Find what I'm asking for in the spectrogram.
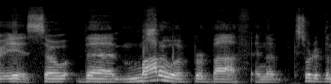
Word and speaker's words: Brebeuf: Now, you went to Brebeuf Jesuit Preparatory School.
